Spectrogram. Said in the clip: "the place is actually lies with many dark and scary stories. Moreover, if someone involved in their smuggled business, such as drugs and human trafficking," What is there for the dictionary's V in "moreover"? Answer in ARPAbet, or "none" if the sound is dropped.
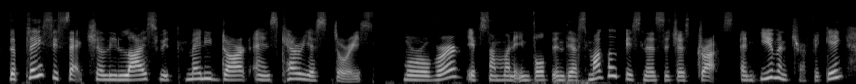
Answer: V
